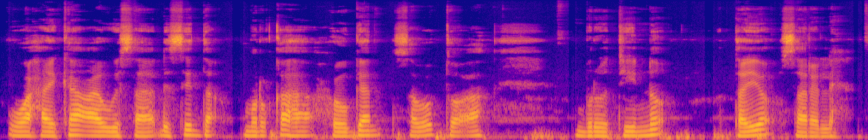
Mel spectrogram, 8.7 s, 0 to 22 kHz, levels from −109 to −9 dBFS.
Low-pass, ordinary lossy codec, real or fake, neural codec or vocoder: none; none; real; none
